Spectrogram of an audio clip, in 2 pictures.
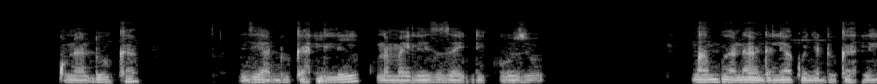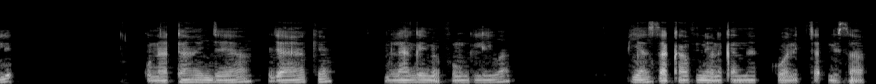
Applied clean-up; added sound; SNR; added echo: none; none; none; none.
